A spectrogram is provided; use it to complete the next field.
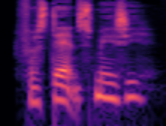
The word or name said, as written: forstandsmæssig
